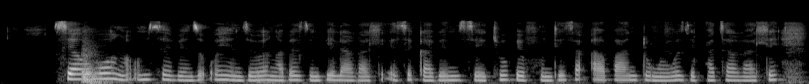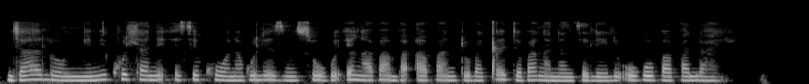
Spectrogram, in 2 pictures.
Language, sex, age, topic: North Ndebele, female, 18-24, health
